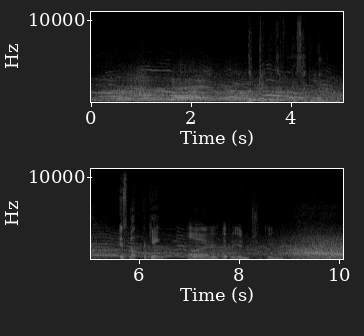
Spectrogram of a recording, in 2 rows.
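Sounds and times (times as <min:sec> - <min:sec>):
large crowd of supporters booing: 0:00.0 - 0:10.0
speech: 0:03.1 - 0:10.0.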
